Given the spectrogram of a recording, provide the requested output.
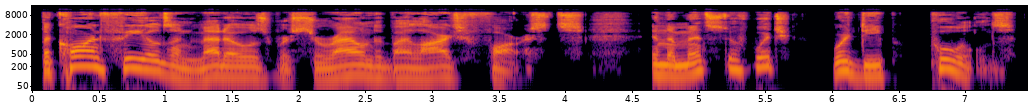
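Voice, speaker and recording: A man narrating a fairy tale as a scripted audiobook, in a measured, expressive storytelling manner. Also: fairly low pitch, dry recording, studio quality.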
